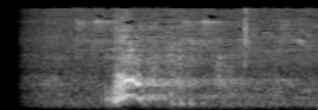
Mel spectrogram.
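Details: Laddu, a pet Labrador Retriever, reacts to a monkey with a single short, sharp bark that rises abruptly and fades into quiet background noise.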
